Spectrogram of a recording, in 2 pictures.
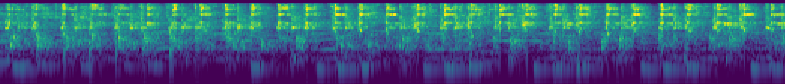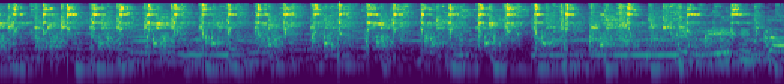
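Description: Devotional bhajan music: a harmonium playing over fast, even jingling percussion and steady low drum strokes.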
